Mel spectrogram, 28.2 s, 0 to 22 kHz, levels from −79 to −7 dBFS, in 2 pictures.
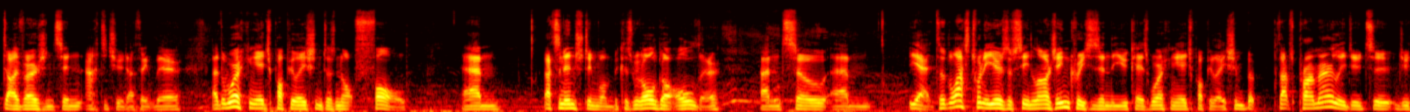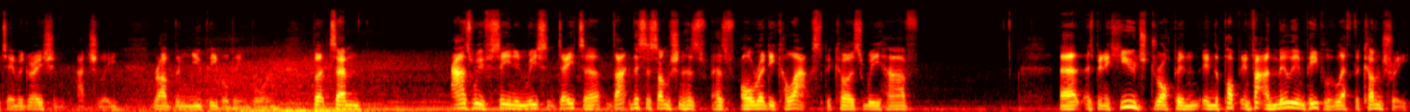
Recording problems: traffic noise; noticeable; throughout; 15 dB below the speech

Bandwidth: 15 kHz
